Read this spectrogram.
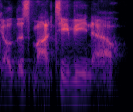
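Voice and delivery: mock boast. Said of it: "That's what you sounded like last week".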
